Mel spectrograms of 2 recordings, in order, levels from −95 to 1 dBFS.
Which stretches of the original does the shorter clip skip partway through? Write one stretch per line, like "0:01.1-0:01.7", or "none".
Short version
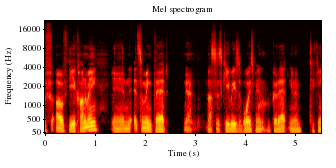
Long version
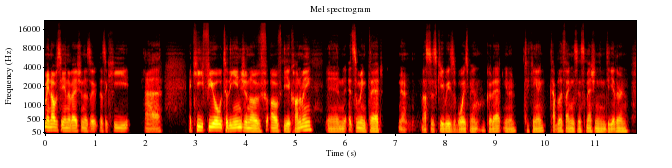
none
